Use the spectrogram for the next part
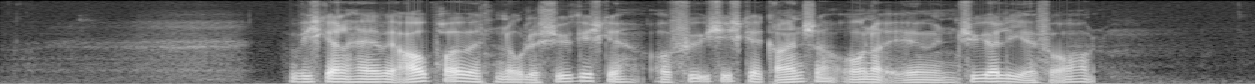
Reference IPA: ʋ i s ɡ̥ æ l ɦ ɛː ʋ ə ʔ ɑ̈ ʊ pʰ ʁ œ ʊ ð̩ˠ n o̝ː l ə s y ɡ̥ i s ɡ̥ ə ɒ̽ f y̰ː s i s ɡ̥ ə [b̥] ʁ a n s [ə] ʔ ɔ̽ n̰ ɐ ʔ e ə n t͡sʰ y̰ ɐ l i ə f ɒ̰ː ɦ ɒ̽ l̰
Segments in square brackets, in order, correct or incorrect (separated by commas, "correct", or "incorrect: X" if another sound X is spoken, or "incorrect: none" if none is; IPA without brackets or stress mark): incorrect: ɡ̥, incorrect: ɐ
